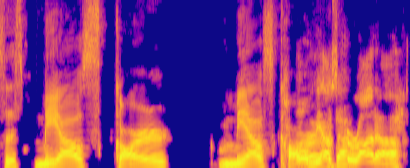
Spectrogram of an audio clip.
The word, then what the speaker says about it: Meowscarada: I could never even pronounce this. Meowscarada. Oh, Meowscarada. Meowscarada.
